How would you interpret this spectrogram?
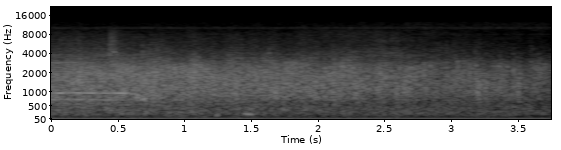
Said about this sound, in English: let's give a bigger round of applause to them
